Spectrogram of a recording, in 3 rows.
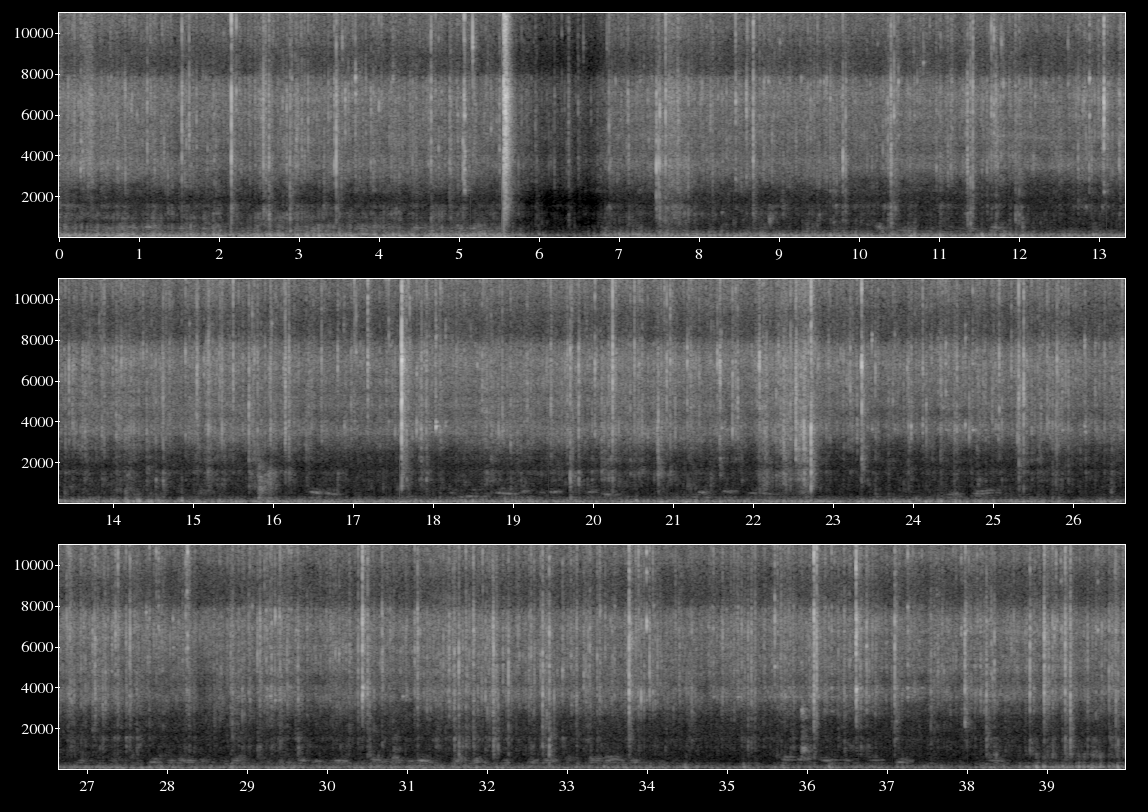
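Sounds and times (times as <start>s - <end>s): fire crackling and popping: 0.0s - 39.9s.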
